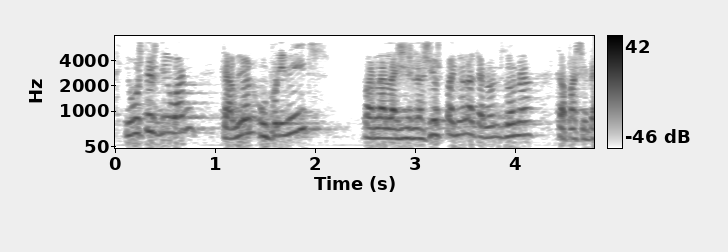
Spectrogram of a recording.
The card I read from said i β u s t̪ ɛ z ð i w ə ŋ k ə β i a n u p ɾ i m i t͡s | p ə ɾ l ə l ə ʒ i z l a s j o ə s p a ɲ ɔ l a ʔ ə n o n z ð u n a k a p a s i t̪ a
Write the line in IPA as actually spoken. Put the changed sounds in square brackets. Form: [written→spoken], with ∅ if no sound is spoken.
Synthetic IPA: i β u s t̪ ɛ z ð i w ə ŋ k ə β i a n u p ɾ i m i t͡s | p ə ɾ l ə l ə ʒ i z l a s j o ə s p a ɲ ɔ l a [ʔ→k] ə n o n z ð [u→o] n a k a p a s i t̪ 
